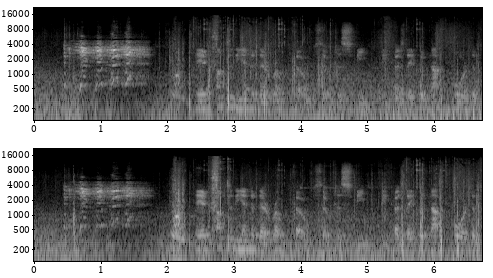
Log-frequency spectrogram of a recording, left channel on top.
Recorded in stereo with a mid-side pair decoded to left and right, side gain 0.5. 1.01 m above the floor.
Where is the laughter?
25° left, 1.1 m; by 1.8 s 75° left, 0.6 m.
